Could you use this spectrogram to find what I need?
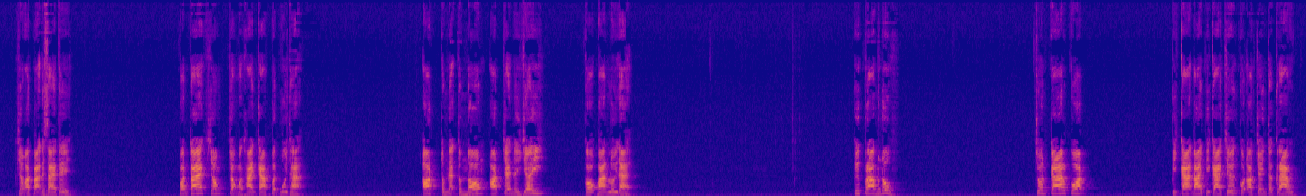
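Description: A young man speaks calmly in short phrases with pauses, heard through a microphone on an online call.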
